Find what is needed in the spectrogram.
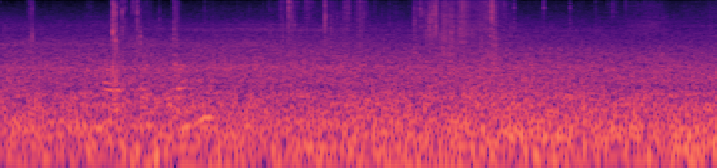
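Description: Steady low rumble of city street traffic, with a few light clicks and taps from a bicycle being moved into place on the pavement.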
